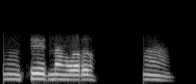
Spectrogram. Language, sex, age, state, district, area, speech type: Tamil, female, 60+, Tamil Nadu, Tiruvannamalai, rural, conversation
